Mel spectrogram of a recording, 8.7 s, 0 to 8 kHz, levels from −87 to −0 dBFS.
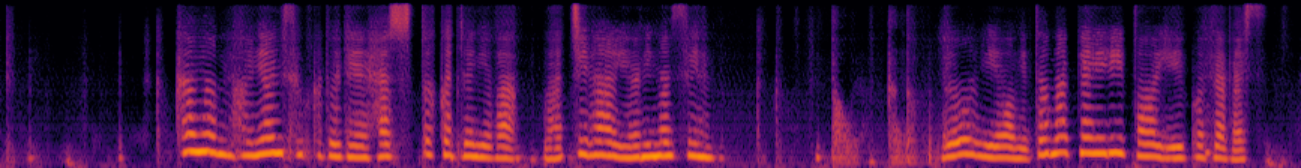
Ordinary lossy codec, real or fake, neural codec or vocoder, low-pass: none; fake; codec, 16 kHz, 0.5 kbps, FreqCodec, smaller model; 7.2 kHz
